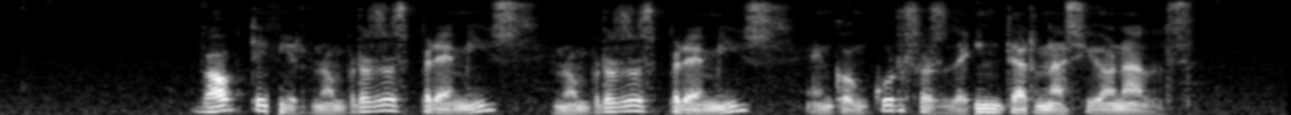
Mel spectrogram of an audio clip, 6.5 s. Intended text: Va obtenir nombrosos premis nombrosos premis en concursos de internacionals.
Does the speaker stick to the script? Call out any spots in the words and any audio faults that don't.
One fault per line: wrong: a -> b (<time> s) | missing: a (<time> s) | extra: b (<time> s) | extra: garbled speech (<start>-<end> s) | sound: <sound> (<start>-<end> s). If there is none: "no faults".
sound: dropout (1.4-1.4 s)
